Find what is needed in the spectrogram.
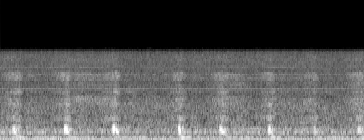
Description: Bailey lies in the kitchen and snores!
